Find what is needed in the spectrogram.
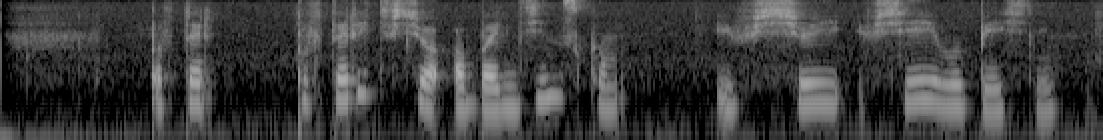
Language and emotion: Russian, neutral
